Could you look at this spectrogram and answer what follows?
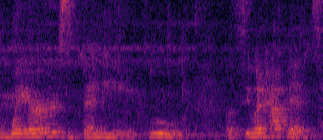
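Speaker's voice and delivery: ordinary delivery, nothing marked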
